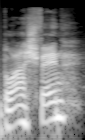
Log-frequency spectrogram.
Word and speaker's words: Baosbheinn: Righty-o folks, here we've got the mighty, I think it's pronounced Blashfen, cracking corb of that.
